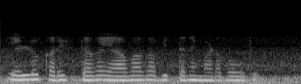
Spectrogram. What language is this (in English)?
Kannada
